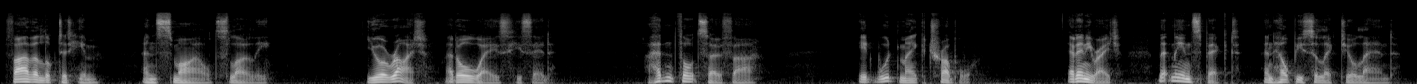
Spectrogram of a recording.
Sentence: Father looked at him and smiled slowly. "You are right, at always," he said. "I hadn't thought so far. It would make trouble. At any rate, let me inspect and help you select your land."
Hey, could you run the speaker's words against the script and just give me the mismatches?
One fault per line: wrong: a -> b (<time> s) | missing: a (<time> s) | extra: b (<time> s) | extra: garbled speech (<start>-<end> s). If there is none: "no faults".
no faults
